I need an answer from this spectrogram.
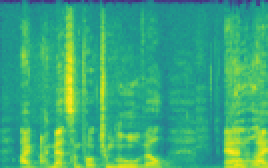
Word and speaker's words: Louisville: They said, well, if you stuff a newspaper in your mouth and say Louisville, that's kind of how they say it. Louisville. Yep. Louisville, oh, yep. Right? Almost like there's an extra L right in there.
